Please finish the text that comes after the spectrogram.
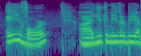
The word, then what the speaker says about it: Eivor: So the main character is pronounced Eivor.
